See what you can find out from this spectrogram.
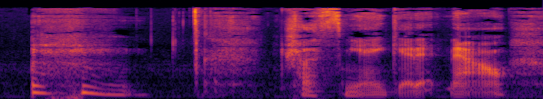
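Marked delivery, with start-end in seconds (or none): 1.3-2.5 serious voice dropped much lower. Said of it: "and I get it now".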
